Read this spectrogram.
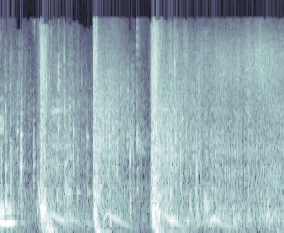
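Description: A pickaxe strikes wood with sharp knocks.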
